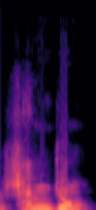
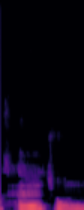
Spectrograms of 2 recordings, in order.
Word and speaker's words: 세종: 받침이 없는 한자에다가는 요렇게 이응을 붙여. 그럼 저거를 붙였다고 해서 샹종 이렇게 읽으라는 소리가 아니야. 읽는 건 그냥 세종.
